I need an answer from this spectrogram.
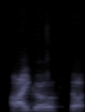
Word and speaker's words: Aigo: I don't butcher the uh pronunciation but it's aigo doai um and uh you are a leader in the space um Peter Vos welcome to the program yes thank you it's io.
